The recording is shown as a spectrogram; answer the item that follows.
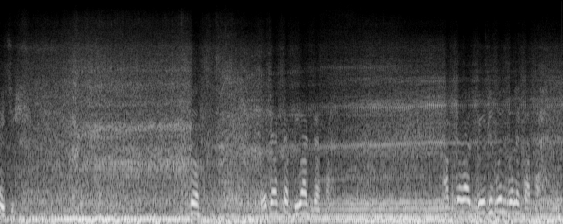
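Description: Motorcycle running on the road, recorded on the rider's helmet camera, with heavy wind rumble on the microphone. A faint engine whine climbs a little through the middle.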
